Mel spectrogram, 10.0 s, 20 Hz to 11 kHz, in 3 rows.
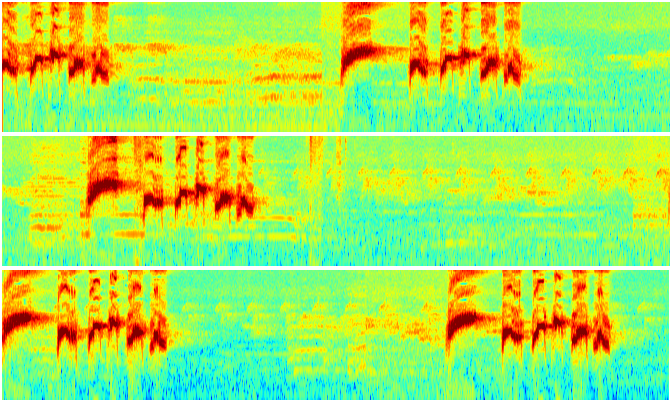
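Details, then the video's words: Red-whiskered bulbul morning song in the long double twisted-voice style, a lure for training birds; five quick whistled phrases, each about half a second of rising and dipping notes, spaced one to two seconds apart. "Luyện chào mào hót sáng 2020, Quá hay Giọng kép xoắn dài hót căng lửa"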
